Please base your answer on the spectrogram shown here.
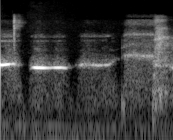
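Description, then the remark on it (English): A person whistles a short string of random, tuneless notes, clear, with the pitch sliding around before a breathier, airier final stretch. “that was not the X Files theme. It was just some random whistles.”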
